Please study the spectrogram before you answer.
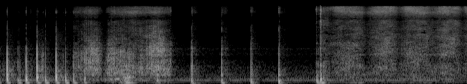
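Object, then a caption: Corrugated cardboard sheet. Long fingernails and fingertips scratch and rub across a large, flat, brown corrugated cardboard sheet. A quick burst of dry, papery taps and scratches gives way to broad hissing rubs, broken by a few sharp separate scrapes. It ends in a steady, bright rubbing texture.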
